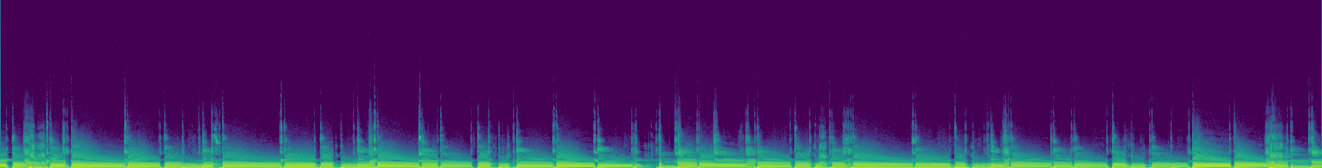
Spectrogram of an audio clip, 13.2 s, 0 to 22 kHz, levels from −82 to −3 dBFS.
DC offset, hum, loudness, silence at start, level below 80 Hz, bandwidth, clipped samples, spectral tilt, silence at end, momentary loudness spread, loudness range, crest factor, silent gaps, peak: under 0.1%; none; -15 LUFS; 0 s; -24 dBFS; 6.4 kHz; under 0.1%; -9.5 dB/octave; 0 s; 3 LU; 1 LU; 12 dB; none; -2 dBFS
